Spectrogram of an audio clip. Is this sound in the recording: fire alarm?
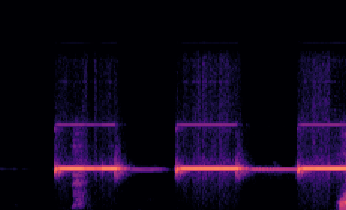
yes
